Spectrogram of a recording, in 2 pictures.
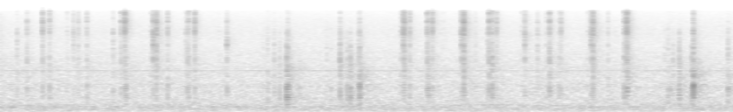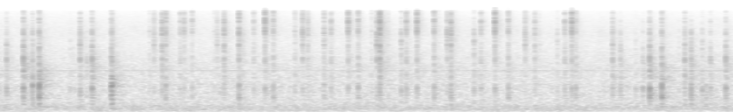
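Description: Long bare natural nails of both hands, with the fingers curled, tap lightly on a closed silver aluminum laptop lid, a flat, thin, hollow-backed metal shell. The result is a quiet, steady stream of rapid, bright, clicky ticks that stop almost instantly, over a faint constant low hum.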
